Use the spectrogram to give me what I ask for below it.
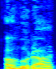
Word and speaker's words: ahura: Their languages had many common or similar sounding words except that sanskrit’s ‘sa’ becomes ‘ha’ in Avesta. Therefore, asura in Sanskrit is pronounced ahura in the Avesta.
